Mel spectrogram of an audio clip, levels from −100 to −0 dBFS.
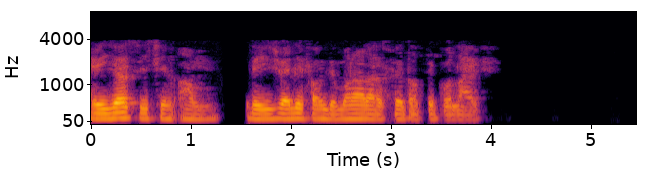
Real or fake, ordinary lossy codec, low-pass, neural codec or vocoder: real; AAC, 16 kbps; 7.2 kHz; none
